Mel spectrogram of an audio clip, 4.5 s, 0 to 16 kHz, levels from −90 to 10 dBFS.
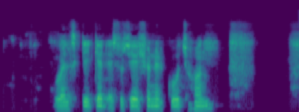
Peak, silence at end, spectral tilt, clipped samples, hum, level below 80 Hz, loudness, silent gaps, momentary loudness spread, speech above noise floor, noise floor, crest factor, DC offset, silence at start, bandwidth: -8 dBFS; 0 s; -4 dB/octave; under 0.1%; none; -68 dBFS; -26 LUFS; none; 13 LU; 57 dB; -83 dBFS; 20 dB; under 0.1%; 0.15 s; 8 kHz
